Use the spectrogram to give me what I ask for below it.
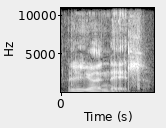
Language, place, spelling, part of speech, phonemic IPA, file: French, Paris, Lyonnaise, noun, /ljɔ.nɛz/, Fr-Lyonnaise.oga
- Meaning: female equivalent of Lyonnais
